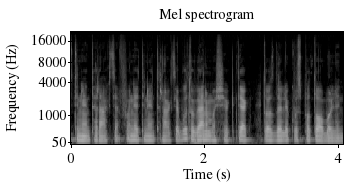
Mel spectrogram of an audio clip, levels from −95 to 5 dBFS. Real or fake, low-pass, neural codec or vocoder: fake; 19.8 kHz; vocoder, 44.1 kHz, 128 mel bands every 512 samples, BigVGAN v2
